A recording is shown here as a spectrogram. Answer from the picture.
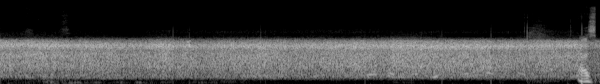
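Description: Steady hiss of band noise from a Radtel RT-950 Pro handheld's speaker as it receives upper sideband on the 20-metre band, heard through its narrow 3 kHz filter with no strong station coming through.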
